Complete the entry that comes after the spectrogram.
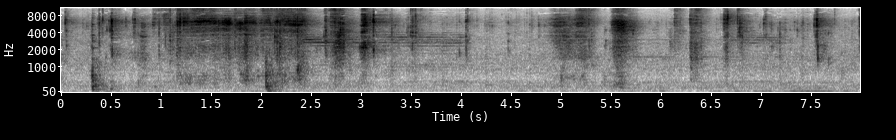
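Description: Close-up eating sounds of braised chicken feet being bitten and chewed: short wet clicks and crunches, with a denser crunchy stretch about a second in.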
